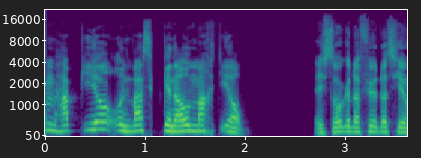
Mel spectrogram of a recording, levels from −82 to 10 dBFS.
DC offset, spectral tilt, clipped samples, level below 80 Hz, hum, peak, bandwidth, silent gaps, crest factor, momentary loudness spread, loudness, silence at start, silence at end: under 0.1%; -6 dB/octave; under 0.1%; -60 dBFS; none; 0 dBFS; 17 kHz; 2.34-2.64 s; 14 dB; 7 LU; -15 LUFS; 0 s; 0 s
